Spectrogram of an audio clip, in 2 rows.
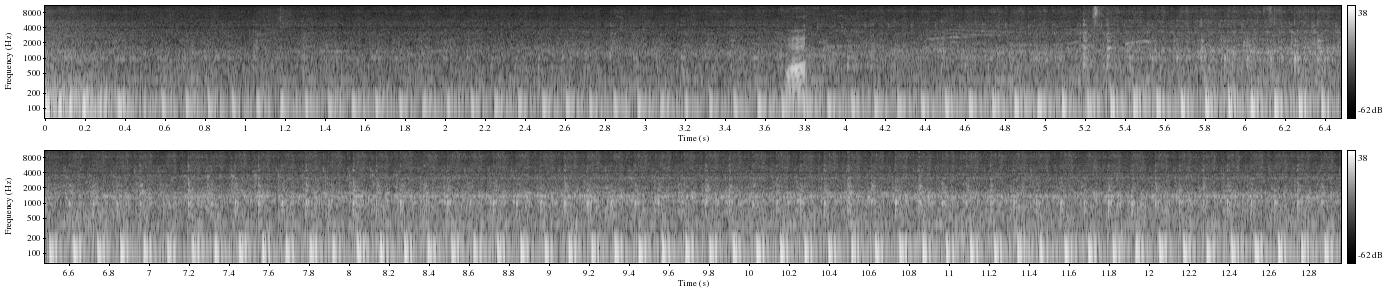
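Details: Honda Vario 125 scooter at idle: steady idle with a regular loose tak-tak knock, about a hundred per minute, that disappears when revved; from the CVT front pulley, with a worn roller housing bushing and dented rollers.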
